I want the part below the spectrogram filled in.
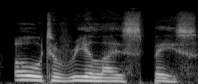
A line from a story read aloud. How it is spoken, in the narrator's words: Harvey shouted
